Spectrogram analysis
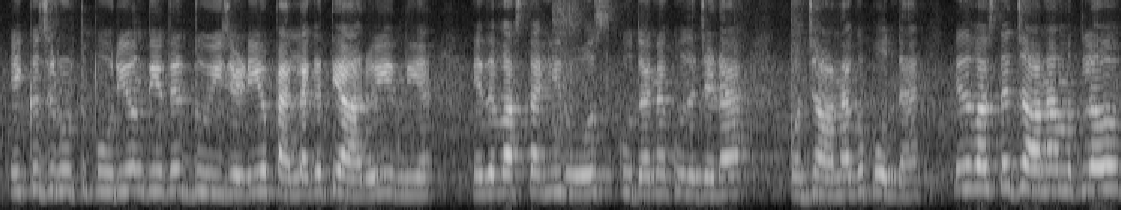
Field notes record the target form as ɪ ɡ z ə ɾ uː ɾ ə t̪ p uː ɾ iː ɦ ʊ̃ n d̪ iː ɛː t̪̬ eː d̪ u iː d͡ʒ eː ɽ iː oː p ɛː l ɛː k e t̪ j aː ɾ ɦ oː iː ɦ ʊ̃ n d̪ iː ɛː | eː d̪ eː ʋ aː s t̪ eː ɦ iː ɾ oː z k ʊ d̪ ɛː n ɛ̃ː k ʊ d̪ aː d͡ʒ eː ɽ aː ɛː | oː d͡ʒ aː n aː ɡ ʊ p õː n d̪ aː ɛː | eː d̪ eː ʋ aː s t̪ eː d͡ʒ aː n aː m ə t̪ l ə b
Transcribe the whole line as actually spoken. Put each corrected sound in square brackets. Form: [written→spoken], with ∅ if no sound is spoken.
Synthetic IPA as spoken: ɪ [ɡ→k] z ə ɾ uː ɾ ə t̪ p uː ɾ iː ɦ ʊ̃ n d̪ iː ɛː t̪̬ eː d̪ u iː d͡ʒ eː ɽ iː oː p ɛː l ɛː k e t̪ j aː ɾ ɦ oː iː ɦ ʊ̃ n d̪ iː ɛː | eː d̪ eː ʋ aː s t̪ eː ɦ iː ɾ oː z k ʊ d̪ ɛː n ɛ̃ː k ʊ d̪ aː d͡ʒ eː ɽ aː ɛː | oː d͡ʒ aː n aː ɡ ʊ p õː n d̪ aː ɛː | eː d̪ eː ʋ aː s t̪ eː d͡ʒ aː n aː m ə t̪ l ə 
